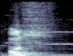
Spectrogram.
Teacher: Us se dice con vocal relajada, no es con vocal tensa.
